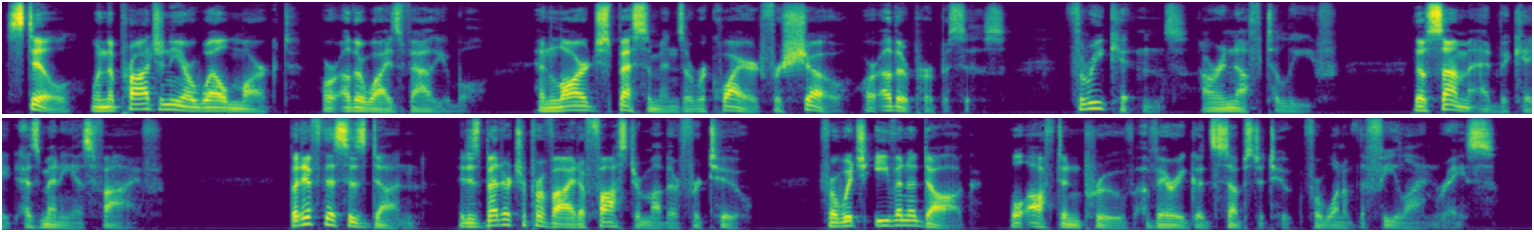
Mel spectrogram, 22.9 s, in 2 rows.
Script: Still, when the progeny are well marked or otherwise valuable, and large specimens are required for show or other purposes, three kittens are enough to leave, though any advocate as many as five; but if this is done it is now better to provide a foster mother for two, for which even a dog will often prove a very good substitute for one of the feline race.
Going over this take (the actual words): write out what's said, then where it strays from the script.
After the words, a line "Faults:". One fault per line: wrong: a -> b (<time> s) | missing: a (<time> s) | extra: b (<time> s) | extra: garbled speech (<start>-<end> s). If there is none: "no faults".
Still, when the progeny are well marked or otherwise valuable, and large specimens are required for show or other purposes, three kittens are enough to leave, though some advocate as many as five; but if this is done it is better to provide a foster mother for two, for which even a dog will often prove a very good substitute for one of the feline race.
Faults:
wrong: any -> some (10.7 s)
missing: now (15.1 s)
